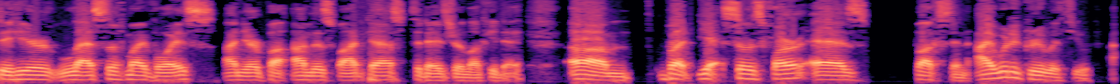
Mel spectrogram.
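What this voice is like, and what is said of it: Hoarse, partly lost voice. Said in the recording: “I'm losing my voice a little bit. I had quite a weekend. I got after it a little bit too hard.”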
